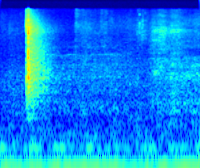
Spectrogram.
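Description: A steady low hum, with one short sharp sound about a quarter of a second in.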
